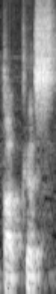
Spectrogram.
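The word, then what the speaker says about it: Butkus: org and it's spelled uh Buu t k s kind of like dick buckus the the famous Chicago uh Bears football player but anyway um I've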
